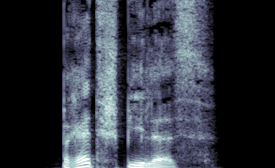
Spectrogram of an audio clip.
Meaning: genitive singular of Brettspiel
- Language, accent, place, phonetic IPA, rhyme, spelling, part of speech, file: German, Germany, Berlin, [ˈbʁɛtˌʃpiːləs], -ɛtʃpiːləs, Brettspieles, noun, De-Brettspieles.ogg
